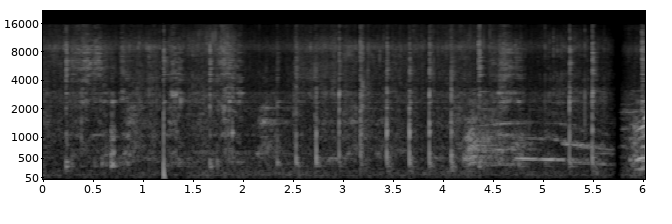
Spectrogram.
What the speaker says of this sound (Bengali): ডিমগুলো ভালো করে ভেজে ঝুড়ি করে নামাতে হবে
